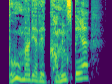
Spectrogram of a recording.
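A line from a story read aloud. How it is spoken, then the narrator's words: Delighted call. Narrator (German): rief June erfreut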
